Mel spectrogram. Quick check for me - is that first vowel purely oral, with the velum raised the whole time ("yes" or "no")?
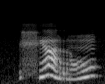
no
